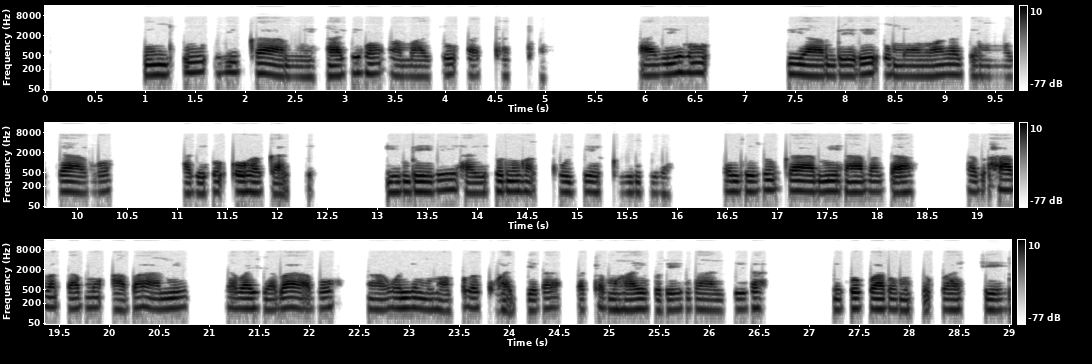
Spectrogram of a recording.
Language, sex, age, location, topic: Kinyarwanda, female, 36-49, Burera, government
